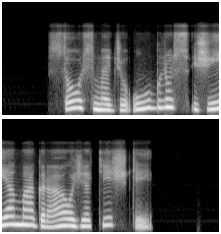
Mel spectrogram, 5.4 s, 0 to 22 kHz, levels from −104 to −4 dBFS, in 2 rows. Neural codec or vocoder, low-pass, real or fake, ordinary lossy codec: codec, 16 kHz, 1 kbps, FunCodec, trained on Chinese and English, 50 frames a second; 7.2 kHz; fake; Opus, 24 kbps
